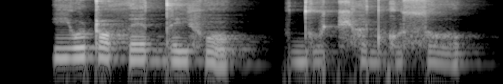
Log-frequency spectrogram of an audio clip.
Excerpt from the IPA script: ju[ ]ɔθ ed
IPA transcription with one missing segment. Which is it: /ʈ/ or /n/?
ʈ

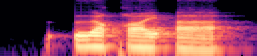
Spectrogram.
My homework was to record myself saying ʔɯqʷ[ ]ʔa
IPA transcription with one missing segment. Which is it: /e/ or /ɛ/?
e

